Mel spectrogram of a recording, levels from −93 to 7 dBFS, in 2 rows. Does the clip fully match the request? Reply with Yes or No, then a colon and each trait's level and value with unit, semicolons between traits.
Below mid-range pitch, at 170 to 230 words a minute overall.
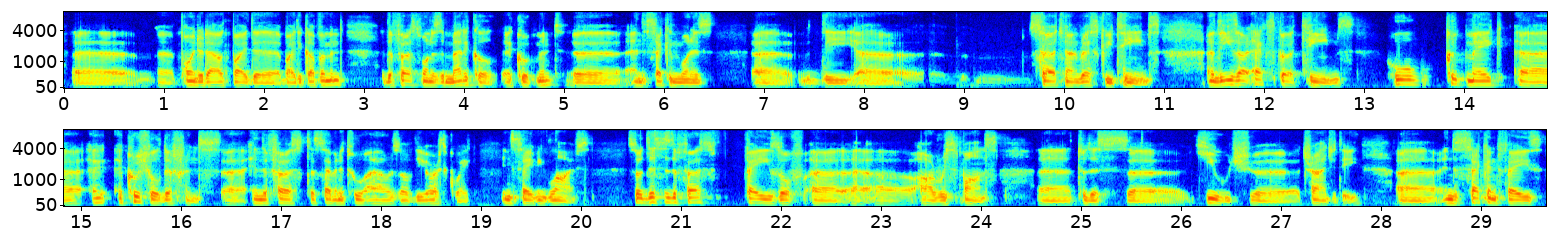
No: very low, 95 Hz; average, 155 wpm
